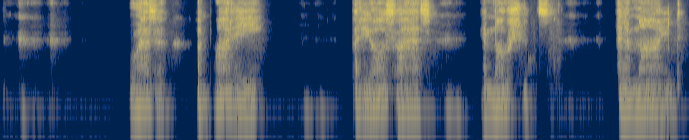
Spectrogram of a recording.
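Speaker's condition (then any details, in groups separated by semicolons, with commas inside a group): Vocal cord paralysis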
